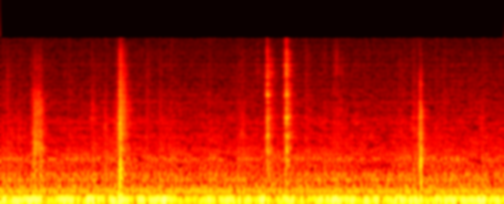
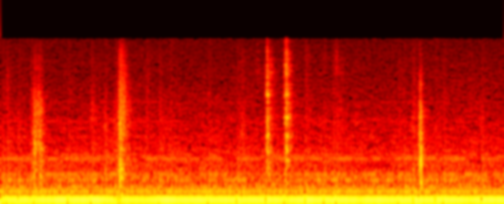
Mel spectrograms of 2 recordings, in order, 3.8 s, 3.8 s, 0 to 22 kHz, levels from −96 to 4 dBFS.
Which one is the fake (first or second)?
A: first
